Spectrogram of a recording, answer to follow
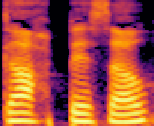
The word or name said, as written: gaqpesaw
